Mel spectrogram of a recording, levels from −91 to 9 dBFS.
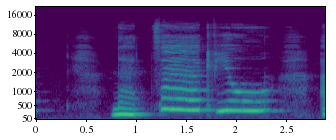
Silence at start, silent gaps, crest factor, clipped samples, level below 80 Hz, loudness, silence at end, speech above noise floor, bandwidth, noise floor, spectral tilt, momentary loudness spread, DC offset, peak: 0.75 s; none; 12 dB; under 0.1%; -72 dBFS; -28 LUFS; 0 s; 34 dB; 12.5 kHz; -60 dBFS; -7 dB/octave; 10 LU; under 0.1%; -16 dBFS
